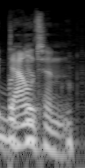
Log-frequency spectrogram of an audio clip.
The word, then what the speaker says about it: Downton: Isn't it Downtown Abbey? – Downton. – Downton. – It's just pronounced different. – No, it's Downton.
